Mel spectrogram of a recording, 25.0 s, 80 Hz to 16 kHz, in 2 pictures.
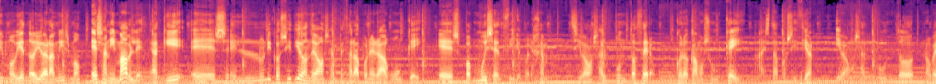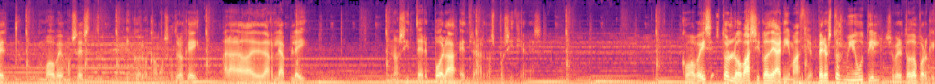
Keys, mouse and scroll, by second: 6.7-9.4 drag, 10.9-12.6 drag.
